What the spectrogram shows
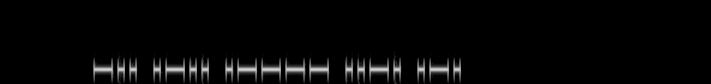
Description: Morse code, heard as a keyed tone, about 20 wpm, 700 Hz. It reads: DL1FR
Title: DXCC-100 Call Signs - 5 Characters - Repeated 2x - 20wpm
